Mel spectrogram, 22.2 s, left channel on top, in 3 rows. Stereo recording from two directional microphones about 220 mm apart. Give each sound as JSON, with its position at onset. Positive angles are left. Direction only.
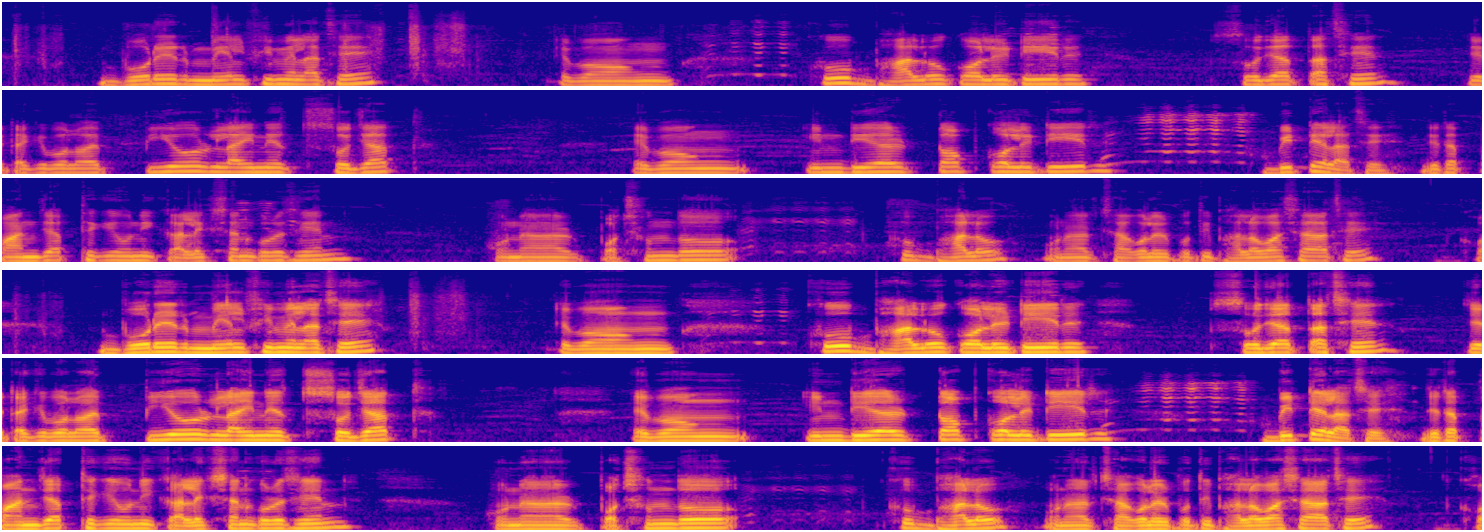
{"t": 0.5, "sound": "speech", "side_deg": -5}
{"t": 10.5, "sound": "speech", "side_deg": -5}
